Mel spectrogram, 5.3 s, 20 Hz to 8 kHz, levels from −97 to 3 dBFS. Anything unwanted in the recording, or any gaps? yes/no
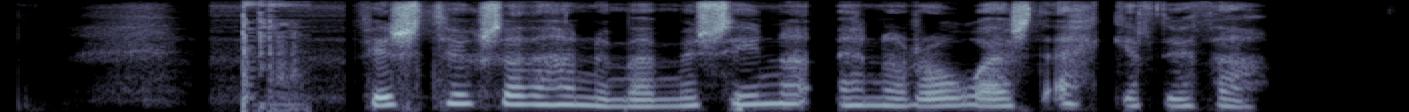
yes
